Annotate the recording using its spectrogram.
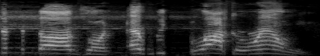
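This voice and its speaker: At an extremely high pitch, a man projects a raised voice with an animated, bright, sharp tone, recorded dry and close with no echo. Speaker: guest on hip-hop talk show. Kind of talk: casual chat.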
